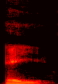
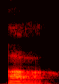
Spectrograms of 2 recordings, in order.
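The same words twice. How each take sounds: First: The vowel sounds like 'ay'. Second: The vowel sounds like 'ah'. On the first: The speaker calls it wrong. "It's never pronounced A, like in English" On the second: The speaker calls it right. "always pronounced like A, like the British R"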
